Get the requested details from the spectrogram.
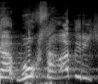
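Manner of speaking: acted furious outburst, high and loud. Retelling scolding a son who ate without praying: retelling an angry outburst. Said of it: "순간 너무 화가 나니까".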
